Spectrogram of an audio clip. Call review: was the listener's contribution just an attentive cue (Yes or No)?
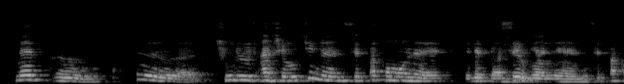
Yes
